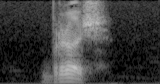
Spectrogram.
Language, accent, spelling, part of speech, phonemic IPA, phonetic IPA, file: Armenian, Eastern Armenian, բրոշ, noun, /bəˈɾoʃ/, [bəɾóʃ], Hy-բրոշ.ogg
- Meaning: brooch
